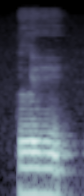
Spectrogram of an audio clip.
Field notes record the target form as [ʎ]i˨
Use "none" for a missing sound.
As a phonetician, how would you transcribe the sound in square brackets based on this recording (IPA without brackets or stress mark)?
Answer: l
